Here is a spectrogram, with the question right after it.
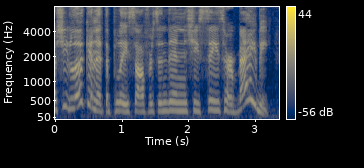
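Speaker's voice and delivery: plain reading voice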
